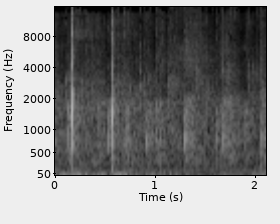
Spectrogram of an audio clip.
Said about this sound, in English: If you believe that today, why don't you clap your hands right where you are?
